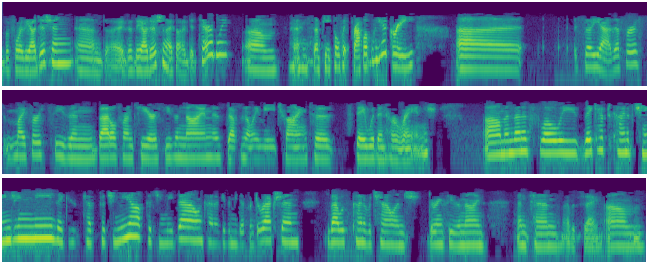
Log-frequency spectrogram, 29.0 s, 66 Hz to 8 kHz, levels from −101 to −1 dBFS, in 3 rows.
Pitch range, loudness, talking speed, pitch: 170-225 Hz, -23 LUFS, 170 wpm, 185 Hz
